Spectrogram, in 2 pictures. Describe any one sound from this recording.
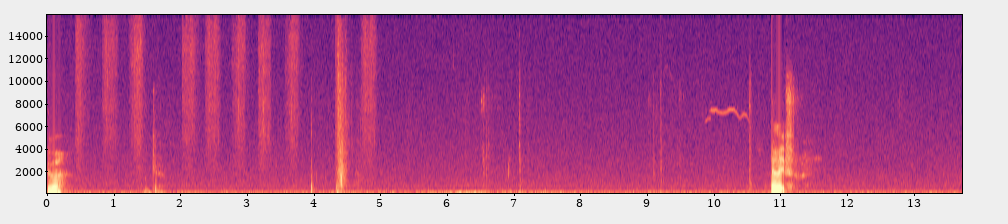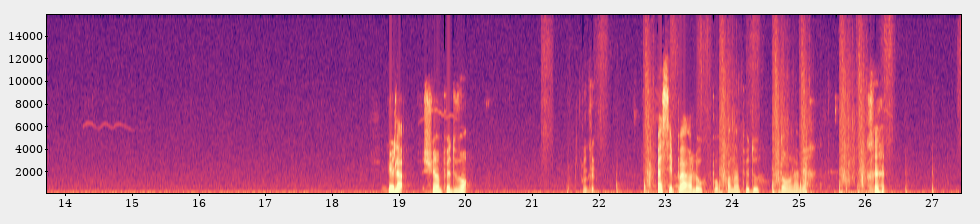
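Footsteps tread softly over grass and stone.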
